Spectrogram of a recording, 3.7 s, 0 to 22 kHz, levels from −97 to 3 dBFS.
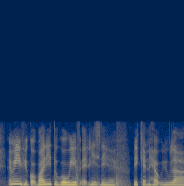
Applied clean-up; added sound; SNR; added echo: none; none; none; none.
